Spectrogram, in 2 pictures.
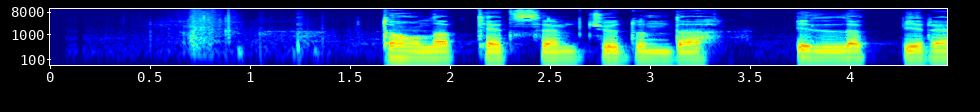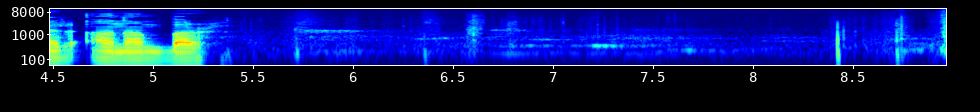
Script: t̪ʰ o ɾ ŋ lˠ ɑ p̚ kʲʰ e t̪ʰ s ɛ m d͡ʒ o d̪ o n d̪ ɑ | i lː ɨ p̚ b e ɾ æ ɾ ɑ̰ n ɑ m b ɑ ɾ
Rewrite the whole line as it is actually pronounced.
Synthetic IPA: t̪ʰ o ŋ lˠ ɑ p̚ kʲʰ ɛ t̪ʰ s ɛ m d͡ʒ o d̪ u n d̪ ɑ | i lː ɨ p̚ b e ɾ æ ɾ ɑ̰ n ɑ m b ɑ ɾ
